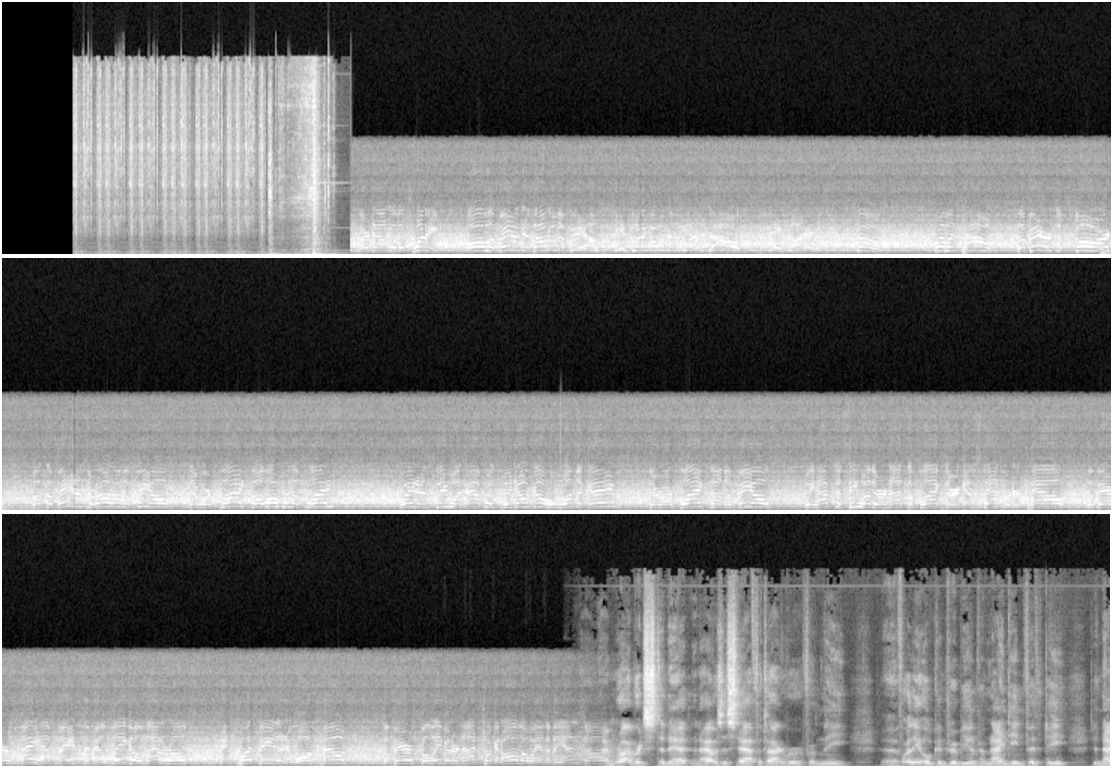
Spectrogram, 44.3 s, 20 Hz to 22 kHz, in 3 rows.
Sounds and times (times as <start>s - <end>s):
Speech: 4.7s - 11.7s, 12.4s - 19.2s, 20.1s - 44.3s.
